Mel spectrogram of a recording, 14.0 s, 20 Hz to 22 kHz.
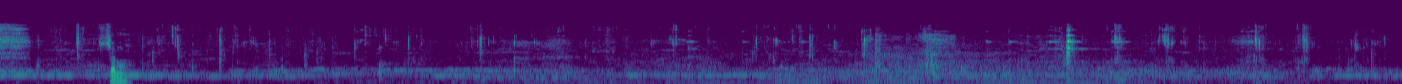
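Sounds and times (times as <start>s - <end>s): chewing food: 0.0s - 14.0s
low steady hum: 0.0s - 14.0s.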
